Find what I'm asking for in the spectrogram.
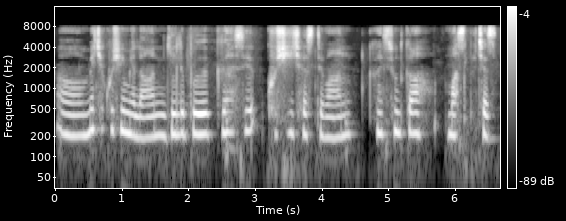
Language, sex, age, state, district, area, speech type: Kashmiri, female, 30-45, Jammu and Kashmir, Bandipora, rural, spontaneous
